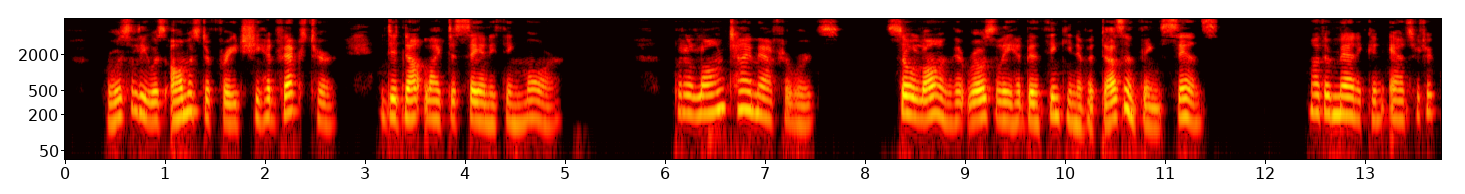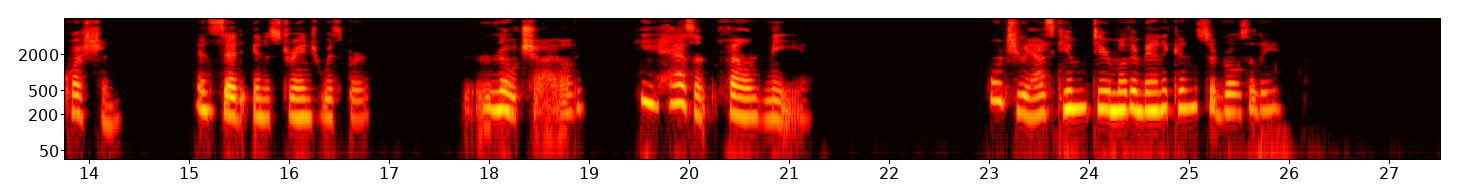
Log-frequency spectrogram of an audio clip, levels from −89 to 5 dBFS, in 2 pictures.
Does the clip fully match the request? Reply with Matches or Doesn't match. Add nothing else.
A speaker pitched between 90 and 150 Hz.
Doesn't match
